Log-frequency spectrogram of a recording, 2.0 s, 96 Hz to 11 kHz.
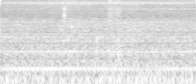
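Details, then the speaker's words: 2012 Nissan Murano with a blown head gasket, cranked after a K-Seal treatment (it had starting problems before): caught without hesitation and idles with a steady low rumble and an even beat, no misses. "all right this is 5 hours later let's see it's on he didn't hesitate he just started"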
